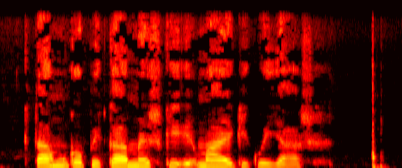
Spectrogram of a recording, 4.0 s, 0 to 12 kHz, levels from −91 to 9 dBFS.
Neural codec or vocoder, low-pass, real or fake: none; 10.8 kHz; real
